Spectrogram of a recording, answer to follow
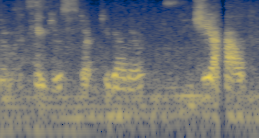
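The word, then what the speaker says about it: zhao: my pages stuck together jiao it's spelled z-h-a-o and as far as i can tell from listening it's like jio bring the feet together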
